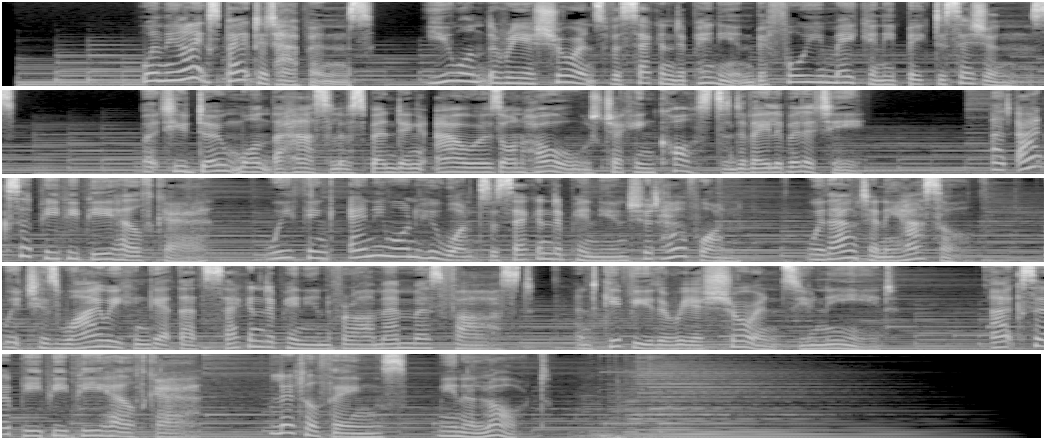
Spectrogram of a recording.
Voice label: Commercial; AXA Healthcare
